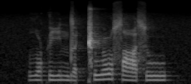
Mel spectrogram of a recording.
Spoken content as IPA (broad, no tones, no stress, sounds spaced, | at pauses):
ðˤ u k iː n d ʌ ǁ uː sˤ aː s u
